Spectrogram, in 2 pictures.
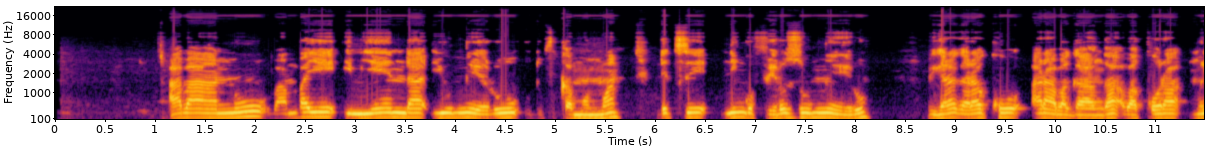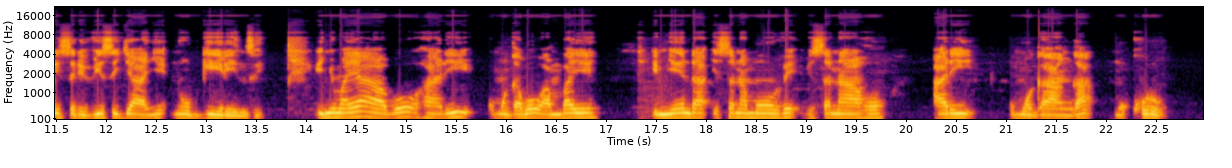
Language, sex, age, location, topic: Kinyarwanda, female, 36-49, Huye, health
